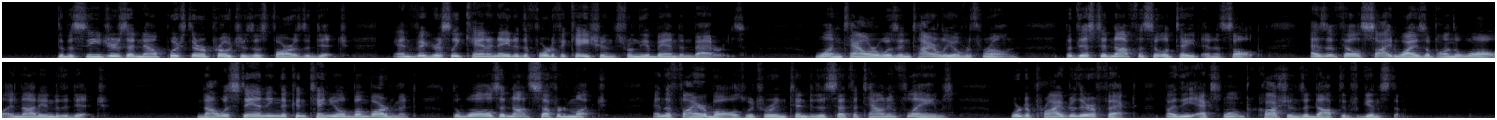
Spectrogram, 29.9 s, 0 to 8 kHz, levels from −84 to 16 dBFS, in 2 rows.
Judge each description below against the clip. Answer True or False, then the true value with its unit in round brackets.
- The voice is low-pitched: True (130 Hz)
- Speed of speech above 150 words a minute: True (160 wpm)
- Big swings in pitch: True (5.9 semitones)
